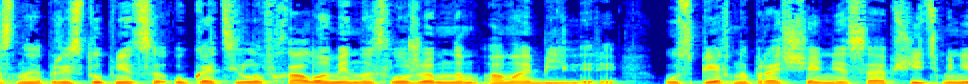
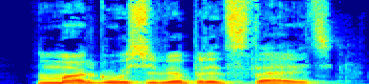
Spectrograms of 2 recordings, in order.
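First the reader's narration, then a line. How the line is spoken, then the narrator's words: Loud laughter. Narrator (Russian): Джуфин снова расхохотался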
